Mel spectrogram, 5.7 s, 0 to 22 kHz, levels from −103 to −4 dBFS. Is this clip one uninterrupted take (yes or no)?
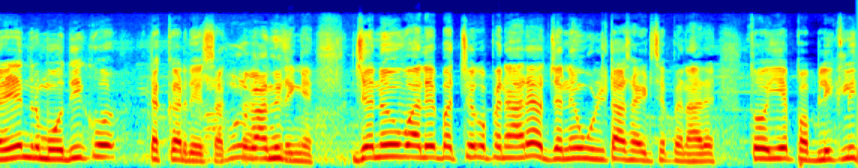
no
